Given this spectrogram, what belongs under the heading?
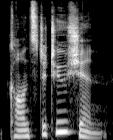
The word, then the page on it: constitution: kὰnstətjúːʃən; カンスタチューション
